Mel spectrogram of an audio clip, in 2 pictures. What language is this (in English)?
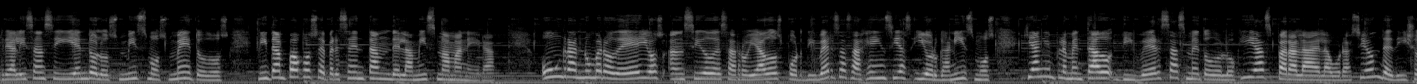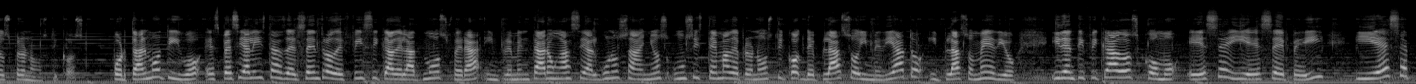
Spanish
